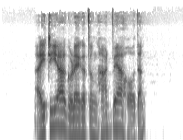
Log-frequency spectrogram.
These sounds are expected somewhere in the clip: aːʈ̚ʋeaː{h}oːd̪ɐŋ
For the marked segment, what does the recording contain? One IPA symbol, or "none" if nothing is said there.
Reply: h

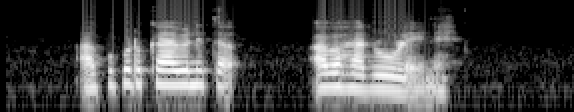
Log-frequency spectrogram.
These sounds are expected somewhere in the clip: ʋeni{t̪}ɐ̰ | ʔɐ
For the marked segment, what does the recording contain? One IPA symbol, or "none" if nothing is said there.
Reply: t̪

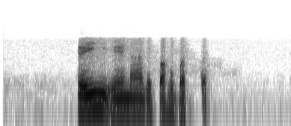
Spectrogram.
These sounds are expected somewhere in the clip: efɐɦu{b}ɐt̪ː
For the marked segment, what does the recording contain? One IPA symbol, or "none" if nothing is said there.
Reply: b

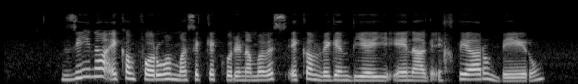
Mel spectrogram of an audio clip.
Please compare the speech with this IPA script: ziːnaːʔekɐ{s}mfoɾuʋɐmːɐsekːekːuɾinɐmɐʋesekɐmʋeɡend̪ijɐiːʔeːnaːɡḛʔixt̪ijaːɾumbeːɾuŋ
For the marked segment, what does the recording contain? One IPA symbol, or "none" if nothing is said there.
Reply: none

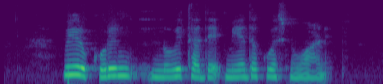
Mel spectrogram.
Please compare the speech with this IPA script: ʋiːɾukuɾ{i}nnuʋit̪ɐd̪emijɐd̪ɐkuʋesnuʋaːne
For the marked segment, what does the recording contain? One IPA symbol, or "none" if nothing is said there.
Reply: i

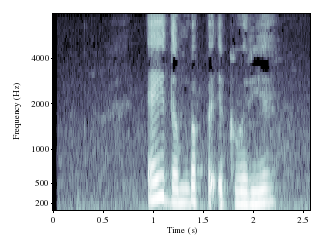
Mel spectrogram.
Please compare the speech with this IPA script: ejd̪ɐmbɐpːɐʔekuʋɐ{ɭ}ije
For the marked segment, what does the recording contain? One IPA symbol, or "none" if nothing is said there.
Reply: ɾ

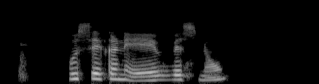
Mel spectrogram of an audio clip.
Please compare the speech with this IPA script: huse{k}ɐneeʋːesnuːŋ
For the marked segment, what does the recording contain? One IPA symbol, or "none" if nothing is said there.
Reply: k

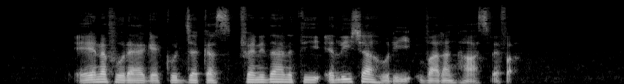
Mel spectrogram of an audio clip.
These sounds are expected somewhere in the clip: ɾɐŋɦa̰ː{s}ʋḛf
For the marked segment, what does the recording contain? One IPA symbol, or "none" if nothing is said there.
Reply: s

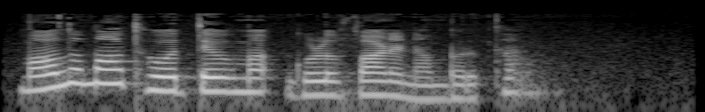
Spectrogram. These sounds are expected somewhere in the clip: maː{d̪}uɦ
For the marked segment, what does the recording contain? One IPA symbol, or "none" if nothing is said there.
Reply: t̪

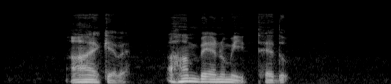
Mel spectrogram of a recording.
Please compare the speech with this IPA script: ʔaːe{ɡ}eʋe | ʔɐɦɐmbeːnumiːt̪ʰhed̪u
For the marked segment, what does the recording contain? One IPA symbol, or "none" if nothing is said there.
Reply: k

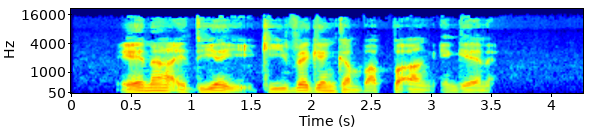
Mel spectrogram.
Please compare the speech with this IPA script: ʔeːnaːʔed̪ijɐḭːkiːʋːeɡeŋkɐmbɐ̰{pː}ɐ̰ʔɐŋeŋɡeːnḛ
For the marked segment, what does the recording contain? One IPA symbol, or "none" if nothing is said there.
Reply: pː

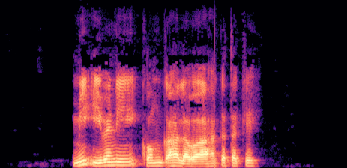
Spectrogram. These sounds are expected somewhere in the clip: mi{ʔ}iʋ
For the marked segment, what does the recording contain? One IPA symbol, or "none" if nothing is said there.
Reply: ʔ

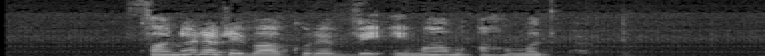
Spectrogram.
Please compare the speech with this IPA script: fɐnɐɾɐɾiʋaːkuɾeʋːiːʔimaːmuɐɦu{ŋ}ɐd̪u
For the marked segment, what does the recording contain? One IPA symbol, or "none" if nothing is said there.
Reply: m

